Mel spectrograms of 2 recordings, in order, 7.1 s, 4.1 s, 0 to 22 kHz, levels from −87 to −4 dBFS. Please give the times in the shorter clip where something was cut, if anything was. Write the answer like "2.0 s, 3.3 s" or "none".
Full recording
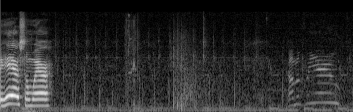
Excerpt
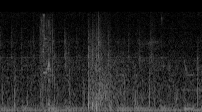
none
